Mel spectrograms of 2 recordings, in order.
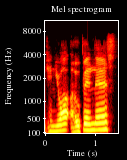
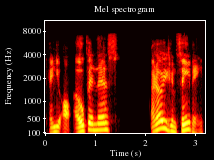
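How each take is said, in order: First: Loud, higher plea with rising end; raised voice, pitched-up question; calling out. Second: Higher, mildly raised plea; half-called demand, pitched up; insistent calling. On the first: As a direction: call through thick glass to be let in. Character calling through the glass. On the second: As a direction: pester them through the glass. Character pleading through the glass. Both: Acted.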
